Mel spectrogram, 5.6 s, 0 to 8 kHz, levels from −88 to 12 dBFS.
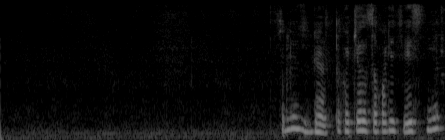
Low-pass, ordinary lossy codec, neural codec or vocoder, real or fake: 7.2 kHz; none; codec, 44.1 kHz, 3.4 kbps, Pupu-Codec; fake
